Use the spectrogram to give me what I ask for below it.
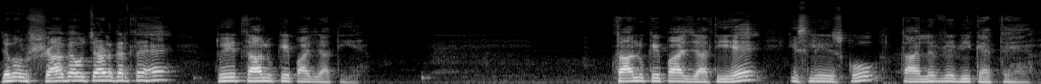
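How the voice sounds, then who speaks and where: A man's voice: on the high side, animated, a little mellow. A man teaching a lesson on the sounds of the alphabet, sounding out syllables one by one and explaining patiently. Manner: slow, deliberate, repeats syllables to demonstrate sounds; explains patiently, asks students if it is clear. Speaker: Hindi teacher. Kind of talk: classroom lesson on pronunciation.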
